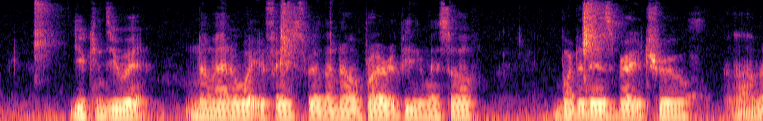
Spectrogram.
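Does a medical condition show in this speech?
Yes: cerebral palsy; able to speak.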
